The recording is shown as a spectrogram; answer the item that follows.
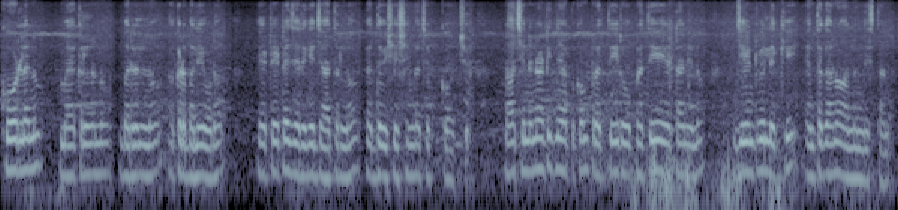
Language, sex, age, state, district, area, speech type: Telugu, male, 18-30, Andhra Pradesh, West Godavari, rural, spontaneous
